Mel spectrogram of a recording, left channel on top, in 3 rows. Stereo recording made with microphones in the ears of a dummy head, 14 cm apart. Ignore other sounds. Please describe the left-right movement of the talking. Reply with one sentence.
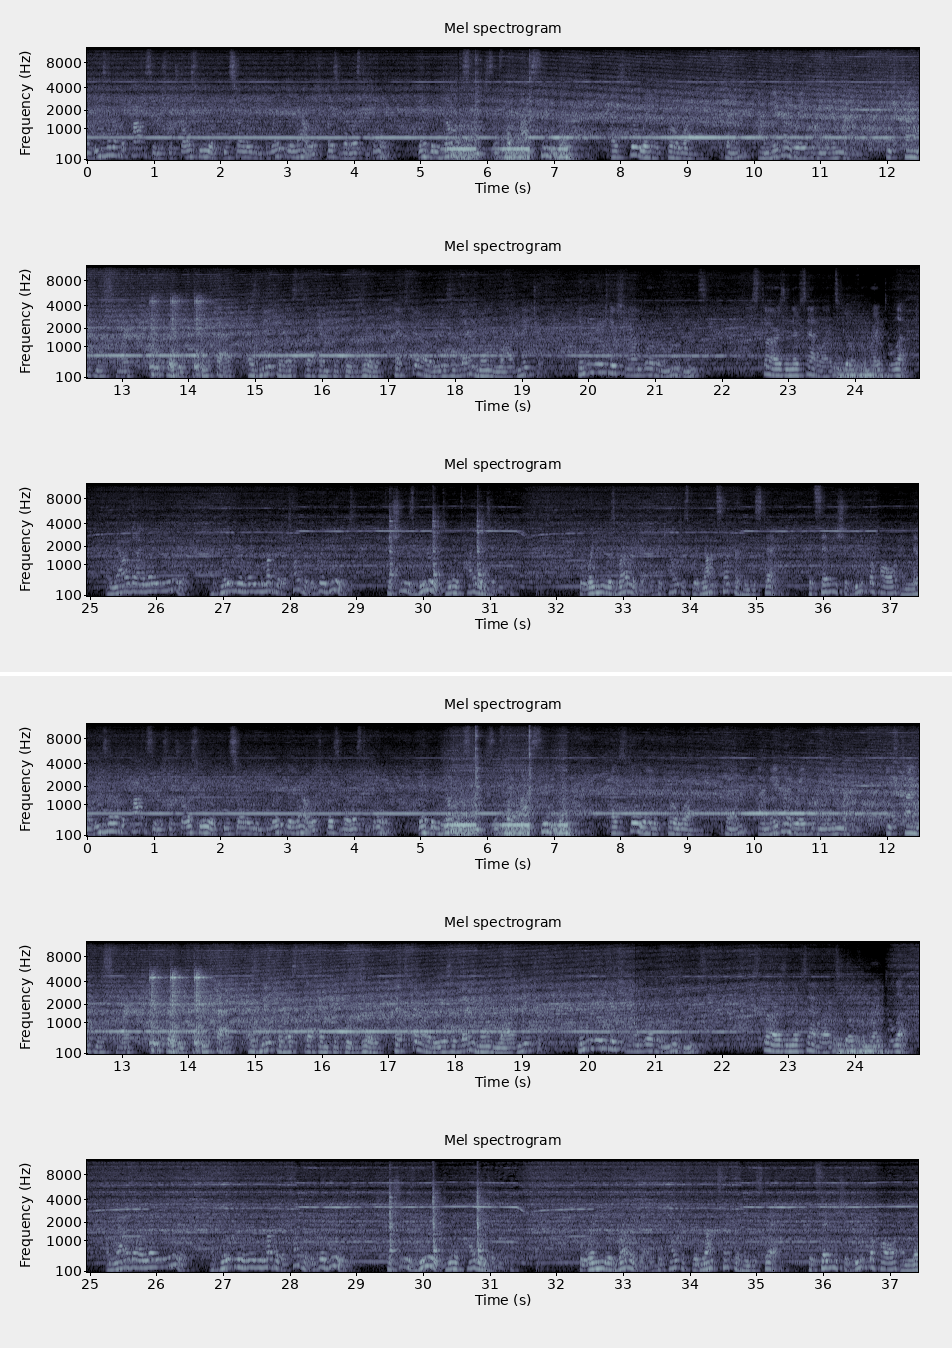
In this clip you hear the talking go right and come back.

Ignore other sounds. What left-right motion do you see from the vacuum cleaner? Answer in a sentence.
In this clip you hear the vacuum cleaner move to the right.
